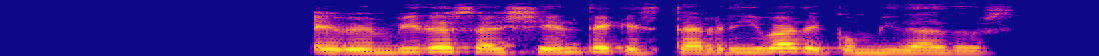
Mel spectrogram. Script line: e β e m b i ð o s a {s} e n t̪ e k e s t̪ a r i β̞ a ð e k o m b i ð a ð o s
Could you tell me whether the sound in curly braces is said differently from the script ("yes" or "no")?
yes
